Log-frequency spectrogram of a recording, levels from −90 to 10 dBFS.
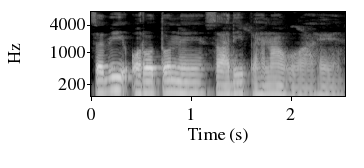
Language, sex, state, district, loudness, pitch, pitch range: Hindi, male, Arunachal Pradesh, Lower Dibang Valley, -15 LUFS, 110 Hz, 95-115 Hz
